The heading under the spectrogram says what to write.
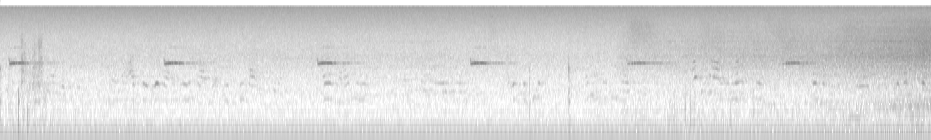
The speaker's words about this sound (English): One thing about this city that I'm curious about, I don't know if you can hear it, but there's a beeping noise that happens every couple of seconds. I'm going to see if we can actually pick this up.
